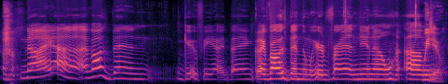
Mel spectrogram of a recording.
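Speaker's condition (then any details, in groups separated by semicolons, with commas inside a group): Friedreich's ataxia; progressive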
